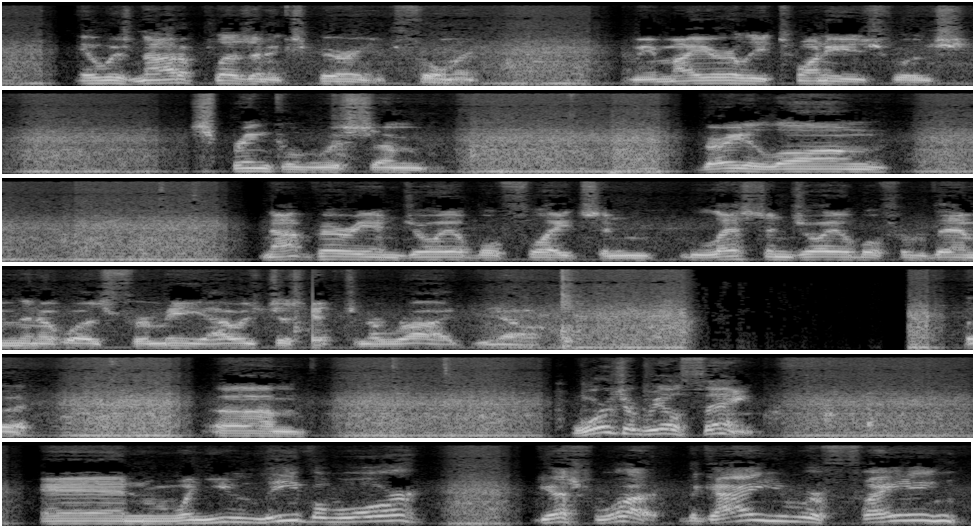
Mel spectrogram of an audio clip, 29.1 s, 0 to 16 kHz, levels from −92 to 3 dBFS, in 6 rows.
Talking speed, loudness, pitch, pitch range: 125 wpm, -22 LUFS, 115 Hz, 105-125 Hz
